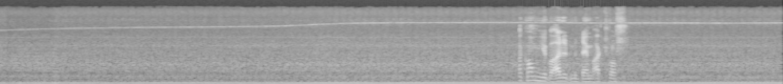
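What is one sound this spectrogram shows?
A truck engine drones steadily, with a whine that slowly rises in pitch.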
